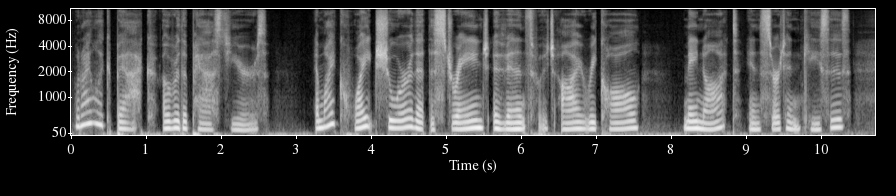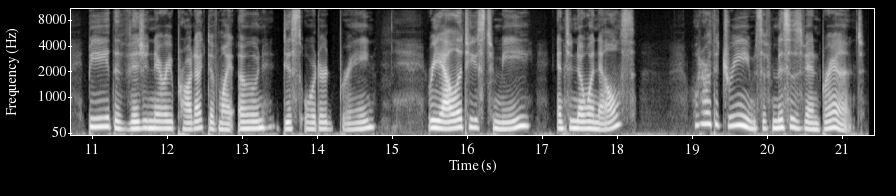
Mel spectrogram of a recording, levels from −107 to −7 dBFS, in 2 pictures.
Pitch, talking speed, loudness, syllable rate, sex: 190 Hz, 135 wpm, -20 LUFS, 3.9 syllables/s, female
